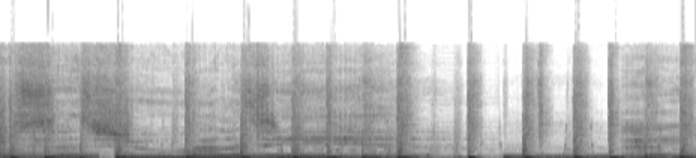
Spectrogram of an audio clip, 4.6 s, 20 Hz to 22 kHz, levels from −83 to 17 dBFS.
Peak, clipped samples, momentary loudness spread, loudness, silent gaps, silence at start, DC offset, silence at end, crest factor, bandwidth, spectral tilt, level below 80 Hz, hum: 0 dBFS; 0.3%; 3 LU; -14 LUFS; none; 0 s; under 0.1%; 0 s; 12 dB; 16.5 kHz; -6 dB/octave; -16 dBFS; none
